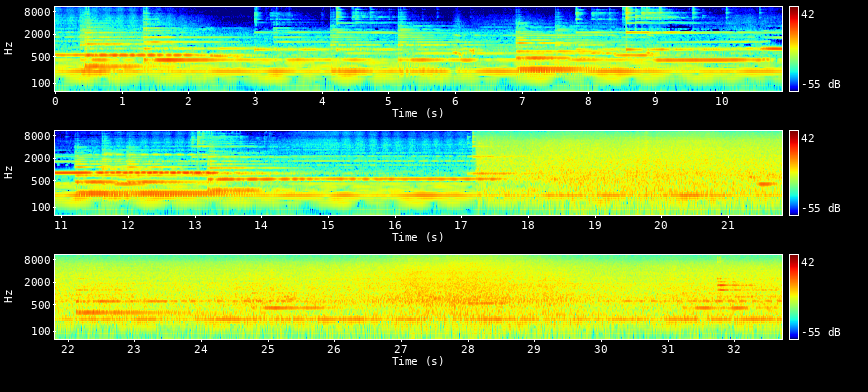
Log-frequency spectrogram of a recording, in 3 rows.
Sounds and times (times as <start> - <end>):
Music: 0.0 - 32.7.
